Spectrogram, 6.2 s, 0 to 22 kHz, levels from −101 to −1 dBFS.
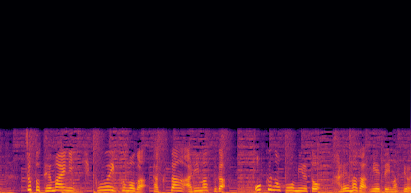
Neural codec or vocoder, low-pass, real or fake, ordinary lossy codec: none; 7.2 kHz; real; none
